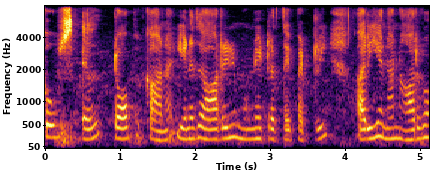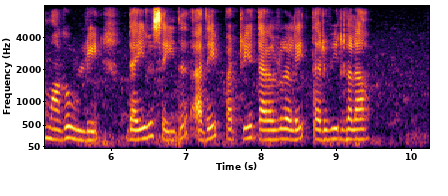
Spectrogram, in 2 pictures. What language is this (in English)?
Tamil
